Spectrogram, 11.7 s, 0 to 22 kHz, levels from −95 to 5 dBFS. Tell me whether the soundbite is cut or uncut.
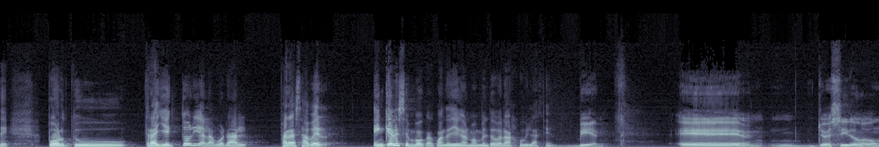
uncut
